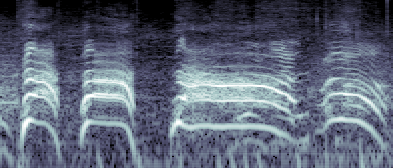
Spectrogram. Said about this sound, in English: Yeah, yeah. And then as I yell, I get myself more hyped.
